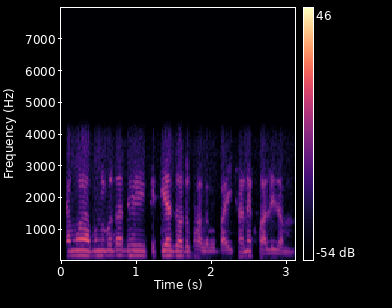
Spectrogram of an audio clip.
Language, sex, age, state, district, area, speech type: Assamese, male, 18-30, Assam, Lakhimpur, urban, conversation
